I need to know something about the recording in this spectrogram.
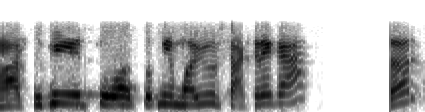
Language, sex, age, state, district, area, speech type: Marathi, male, 30-45, Maharashtra, Wardha, urban, conversation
